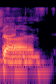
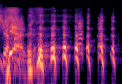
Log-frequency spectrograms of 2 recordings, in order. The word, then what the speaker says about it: Shjon: It's Sean. Yeah, it's Sean.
